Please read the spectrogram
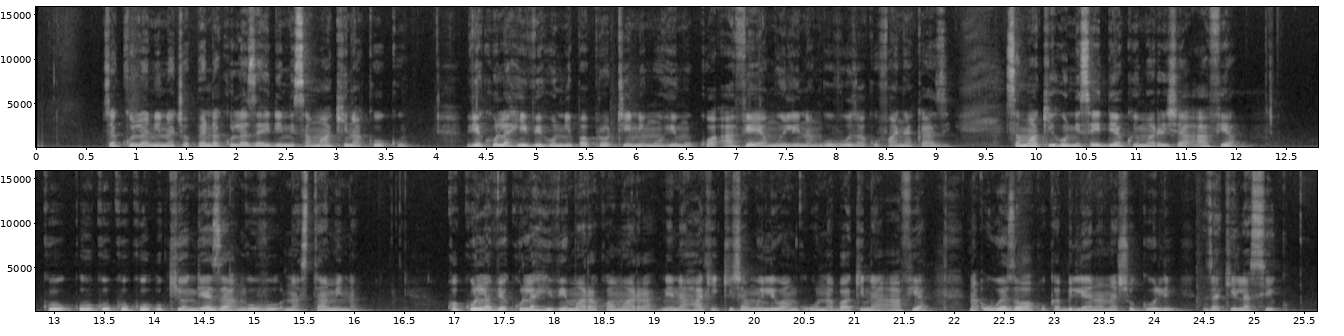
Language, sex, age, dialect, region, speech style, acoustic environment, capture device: Swahili, male, 18-24, Kenya - Nairobi Sheng-influenced, Kenya, relaxed; focused, nature; silence, desktop / Windows / Chrome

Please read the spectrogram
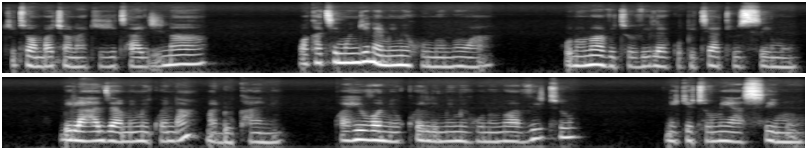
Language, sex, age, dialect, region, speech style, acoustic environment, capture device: Swahili, female, 35-44, Kenya - Nairobi Sheng-influenced, Kenya, relaxed, people talking, mobile / Linux / Chrome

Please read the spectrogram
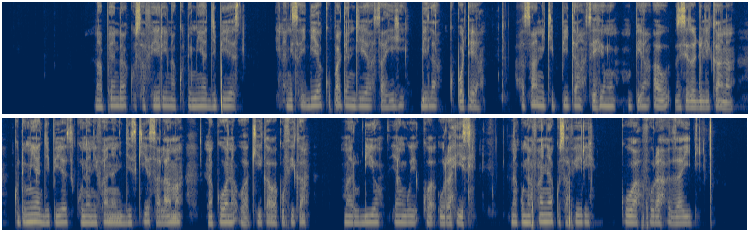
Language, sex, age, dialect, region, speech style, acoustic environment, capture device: Swahili, male, 18-24, Kenya - Nairobi Sheng-influenced, Kenya, happy, nature, mobile / Linux / Chrome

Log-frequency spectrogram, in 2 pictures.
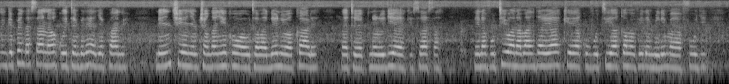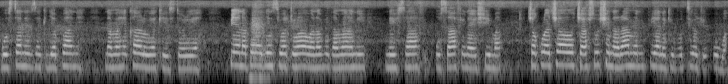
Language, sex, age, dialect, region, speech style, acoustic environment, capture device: Swahili, female, 18-24, Tanzania - Dar es Salaam, Tanzania, relaxed, silence; appliances, desktop / Windows / Chrome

